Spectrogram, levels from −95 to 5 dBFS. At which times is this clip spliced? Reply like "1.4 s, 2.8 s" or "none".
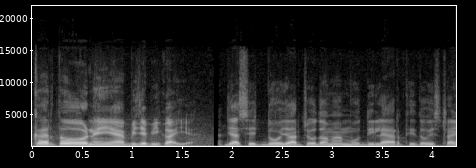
1.8 s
